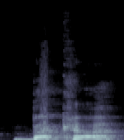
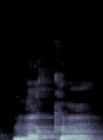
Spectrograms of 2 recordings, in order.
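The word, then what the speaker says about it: Bakkah: answer is very simple becca is how it is pronounced for some people makkah it's how it's pronounced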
